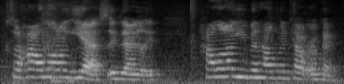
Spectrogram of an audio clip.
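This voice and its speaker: A woman running a tabletop game, her voice a little above average in pitch, chatting casually and breaking into giggles. She is heard in a roomy space, set back from the mic, with faint music behind. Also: expressive, brisk, far from the mic. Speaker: game master.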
